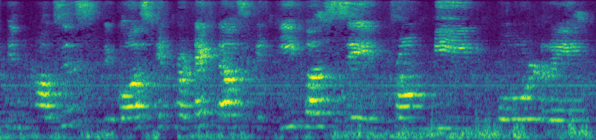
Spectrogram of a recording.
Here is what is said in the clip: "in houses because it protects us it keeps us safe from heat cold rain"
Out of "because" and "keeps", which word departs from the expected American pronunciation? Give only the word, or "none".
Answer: keeps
